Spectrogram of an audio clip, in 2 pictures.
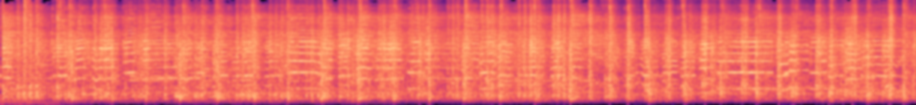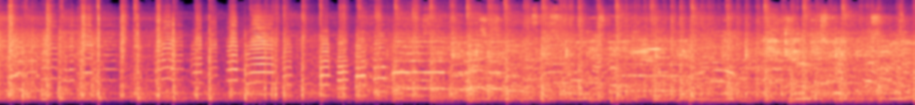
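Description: A marching street band playing: trumpets and trombones carry a tune over snare drums and a bass drum keeping a steady beat.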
